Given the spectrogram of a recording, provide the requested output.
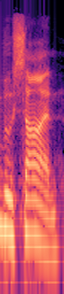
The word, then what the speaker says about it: Busan: Train to Busan or Busan or Busan. Fucking tell me that I said it wrong. – Yeah, you said it right.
